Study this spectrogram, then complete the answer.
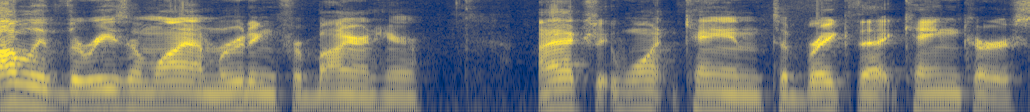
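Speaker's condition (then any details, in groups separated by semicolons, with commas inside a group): No condition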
